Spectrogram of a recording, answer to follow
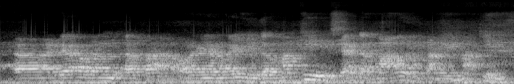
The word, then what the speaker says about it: Makhin: Anu Neng, saya namanya Makin. Kan tulisan, ya tulisan kan MAKHIN, tapi dibacanya nggak begitu.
